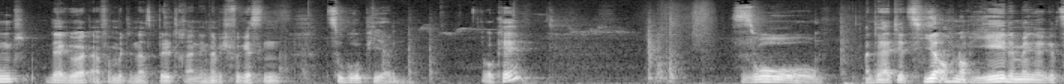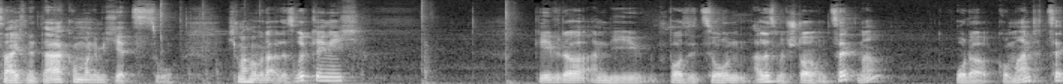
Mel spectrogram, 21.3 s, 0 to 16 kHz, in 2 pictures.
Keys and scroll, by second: 3.1 super+z, 3.8 super+z, 12.7 super+z, 13.2 super+z.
